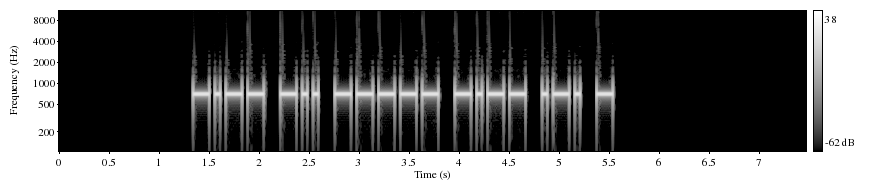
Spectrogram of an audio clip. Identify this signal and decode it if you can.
Morse code, heard as a keyed tone, about 22 wpm, 700 Hz. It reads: YD0YRT
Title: DXCC-100 Call Signs - 6 Characters - Repeated 2x - 22wpm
